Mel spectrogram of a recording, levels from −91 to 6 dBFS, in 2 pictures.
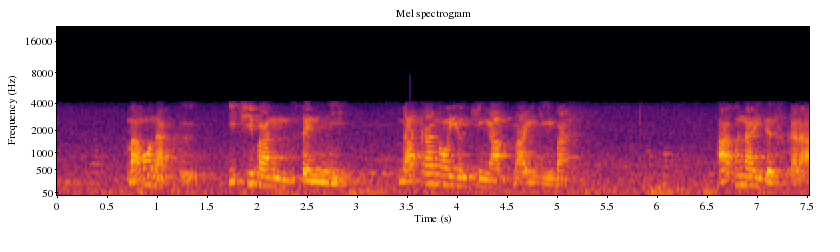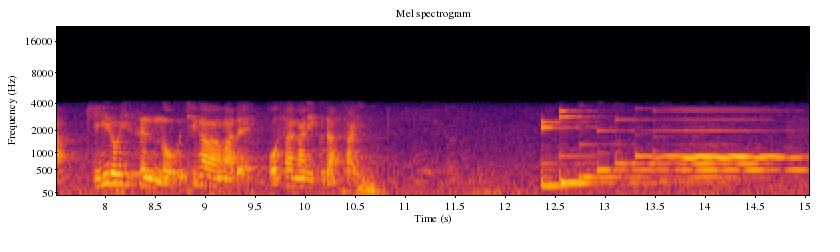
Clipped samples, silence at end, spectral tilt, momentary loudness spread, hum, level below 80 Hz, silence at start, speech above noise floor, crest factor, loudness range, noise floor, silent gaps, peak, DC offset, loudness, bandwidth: under 0.1%; 0 s; -10.5 dB/octave; 23 LU; none; -36 dBFS; 0 s; 21 dB; 16 dB; 5 LU; -36 dBFS; none; 0 dBFS; under 0.1%; -16 LUFS; 4.2 kHz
